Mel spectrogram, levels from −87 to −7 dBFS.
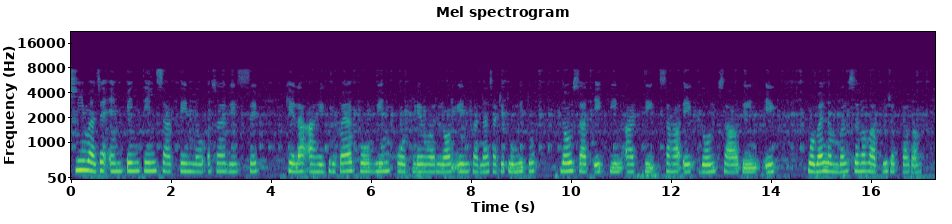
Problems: constant background noise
